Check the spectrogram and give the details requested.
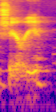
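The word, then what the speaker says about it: Chérie: you check out Sherry is how you pronounce that I used to pronounce her name like Cherry but that was and then I changed it saying Sherry I will say I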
